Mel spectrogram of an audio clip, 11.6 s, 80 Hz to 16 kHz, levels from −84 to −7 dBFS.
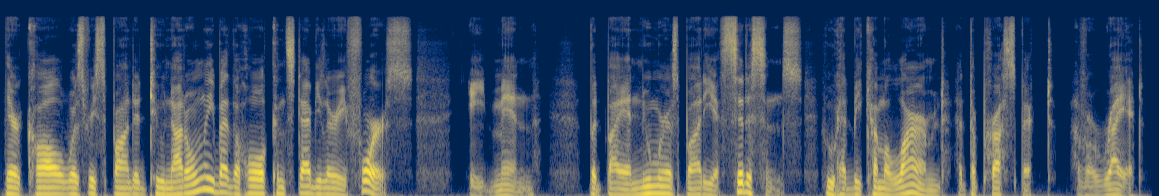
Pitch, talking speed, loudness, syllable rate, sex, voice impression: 115 Hz, 160 wpm, -17 LUFS, 5.2 syllables/s, male, very masculine, adult-like, thick, cool, sincere, slightly calm, slightly wild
